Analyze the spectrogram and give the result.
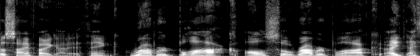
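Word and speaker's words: Bloch: guy I think Robert block also Robert block I I believe it's pronounced black it's spelled like b-l-o-c-h so you'd think blotch but he also wrote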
